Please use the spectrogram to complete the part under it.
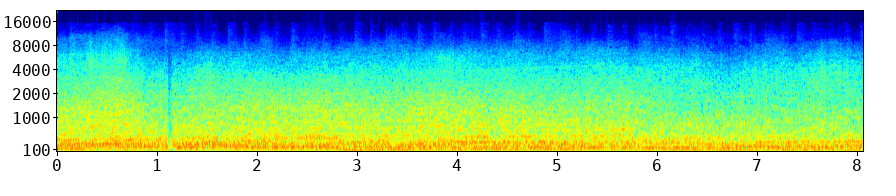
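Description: Vintage street cars, among them a 1951 Ferrari 212 Export, race at Montmeló, their engines droning loud and steady together in a continuous roar with no letup.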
